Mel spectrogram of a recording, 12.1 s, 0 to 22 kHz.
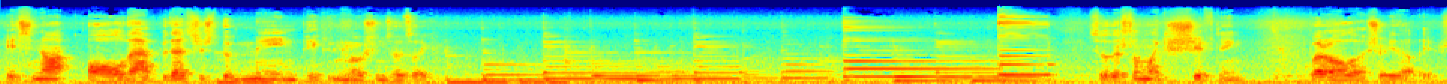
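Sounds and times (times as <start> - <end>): finger-picked acoustic guitar: 0.8 - 11.2.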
